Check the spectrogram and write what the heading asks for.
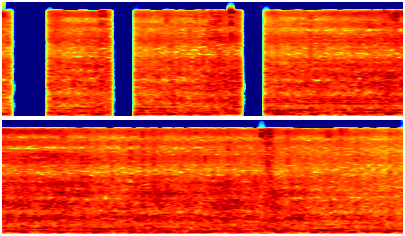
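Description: Jet ski engine running at speed out on the water, under a heavy, fluctuating low rumble. The audio cuts out completely three times, briefly, in the first three seconds.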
